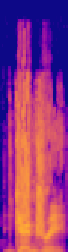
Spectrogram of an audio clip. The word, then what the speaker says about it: Gendry: So first of all, Gendry, hard G.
